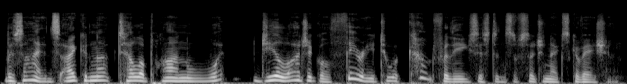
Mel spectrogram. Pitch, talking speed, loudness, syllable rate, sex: 155 Hz, 170 wpm, -20 LUFS, 5.5 syllables/s, male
